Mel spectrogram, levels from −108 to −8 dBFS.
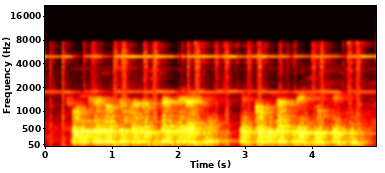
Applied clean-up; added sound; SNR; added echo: none; Bicycle bell; 12 dB; reverberation time 0.7 s.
